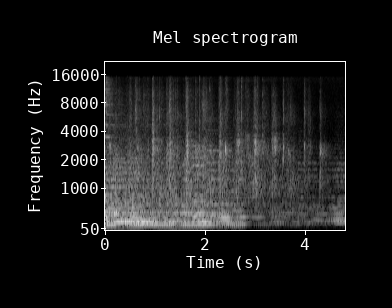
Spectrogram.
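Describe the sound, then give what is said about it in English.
A church audience claps steadily for several seconds as a clap offering to the Lord, the sharp, dense hand claps layered over sustained musical chords, fairly loud, thinning slightly toward the end. “Give the Lord a clap offering somewhere.”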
